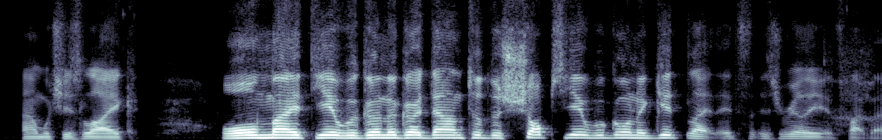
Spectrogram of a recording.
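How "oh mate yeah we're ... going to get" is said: put-on very loud Italian-style Australian accent. Showing how Italians do an Aussie accent, in an Italian take on Aussie accent. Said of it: "the Italian version of an Aussie accent".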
